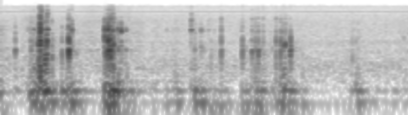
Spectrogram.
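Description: Handling noise from a Hot Wheels Bywayman die-cast pickup with a metal base as it is turned over and set on a table: a quick run of light clicks and taps, most of them in the first second and a half.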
